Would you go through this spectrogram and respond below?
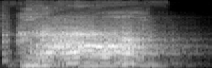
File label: Threatened Crewmen; Dialog; Barks; Battle; Warframe; CorpusCrewmen; CrewmanD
